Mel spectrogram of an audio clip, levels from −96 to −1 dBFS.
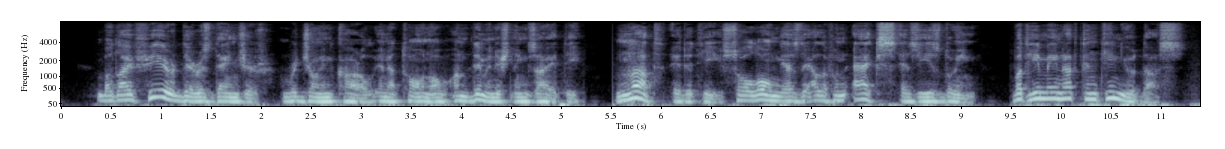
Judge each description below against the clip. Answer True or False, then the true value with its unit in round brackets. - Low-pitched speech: True (110 Hz)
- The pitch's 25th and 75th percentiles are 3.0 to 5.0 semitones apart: True (4.4 semitones)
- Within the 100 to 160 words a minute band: False (175 wpm)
